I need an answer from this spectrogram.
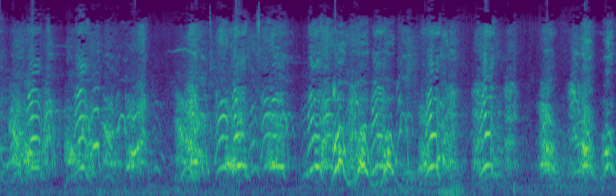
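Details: Shelter dogs at the Bark Ark barking in rapid bursts, several voices overlapping in quick runs of sharp barks separated by brief gaps.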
